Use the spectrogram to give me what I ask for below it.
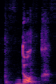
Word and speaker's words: দক্ষ: আচ্ছা মনে রাখো এই যে ক্ষীয় হ্যা খিয় এটার আগে যদি অ ধ্বনি থাকে এটার আগে কি একটা অ ধ্বনি যদি থাকে এই যে অ তবে এই অধ্বনির উচ্চারণ হয়ে যায় ও এর মত কিসের মতো ও এর মতো তাই এটার উচ্চারণটা কি হবে দক্ষ এটার উচ্চারণ হবে দক্ষ ওকে দক্ষ সিমিলারলি তোমরা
